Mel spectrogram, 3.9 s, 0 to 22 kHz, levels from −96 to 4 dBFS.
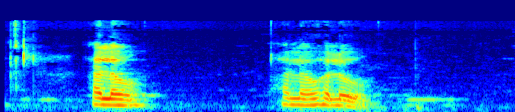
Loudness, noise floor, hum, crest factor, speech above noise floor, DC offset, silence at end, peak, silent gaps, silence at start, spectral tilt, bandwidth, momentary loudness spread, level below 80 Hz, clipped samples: -20 LUFS; -66 dBFS; none; 20 dB; 48 dB; under 0.1%; 1.1 s; -4 dBFS; none; 0.1 s; -5.5 dB/octave; 11.5 kHz; 17 LU; -64 dBFS; under 0.1%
